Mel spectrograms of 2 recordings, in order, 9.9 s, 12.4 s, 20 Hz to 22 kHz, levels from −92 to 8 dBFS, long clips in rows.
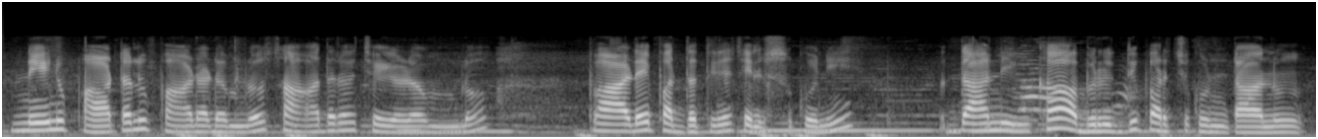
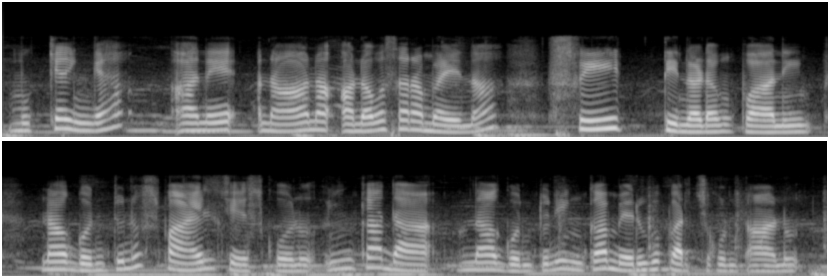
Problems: continuous background conversations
